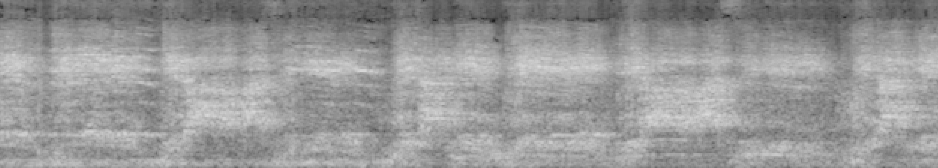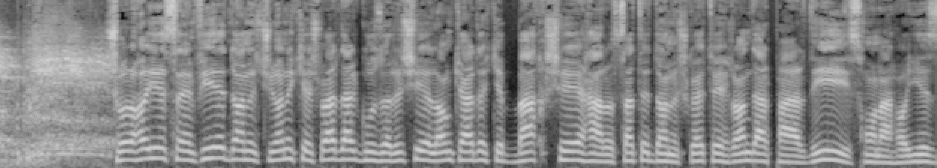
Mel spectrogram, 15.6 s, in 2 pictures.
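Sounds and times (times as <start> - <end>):
student protest crowd chanting: 0.0 - 9.0
speech: 8.8 - 15.6.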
